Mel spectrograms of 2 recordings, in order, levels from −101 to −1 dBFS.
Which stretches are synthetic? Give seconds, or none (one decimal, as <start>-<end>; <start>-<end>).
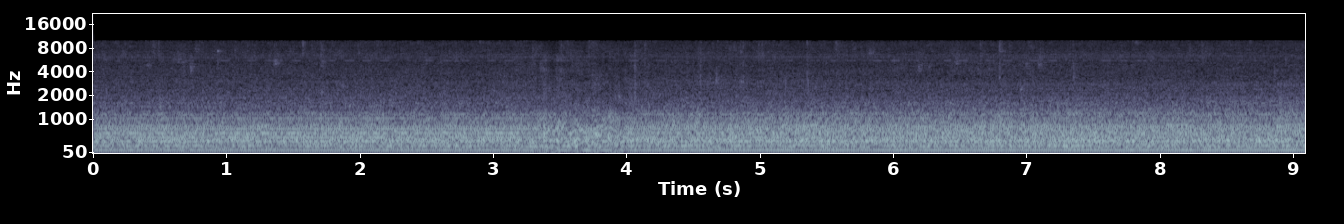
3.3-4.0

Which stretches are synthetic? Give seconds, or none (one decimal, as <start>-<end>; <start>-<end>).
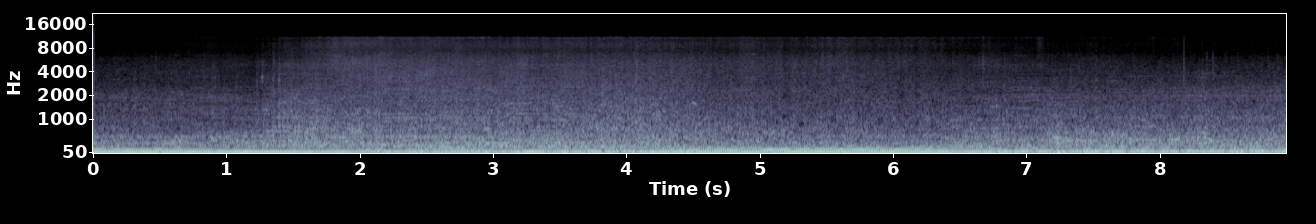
0.5-3.7; 6.4-7.4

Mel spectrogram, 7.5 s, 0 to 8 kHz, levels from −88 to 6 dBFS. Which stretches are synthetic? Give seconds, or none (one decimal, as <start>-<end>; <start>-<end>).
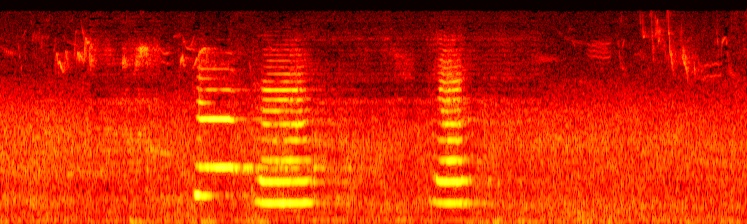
0.9-1.6; 2.9-5.4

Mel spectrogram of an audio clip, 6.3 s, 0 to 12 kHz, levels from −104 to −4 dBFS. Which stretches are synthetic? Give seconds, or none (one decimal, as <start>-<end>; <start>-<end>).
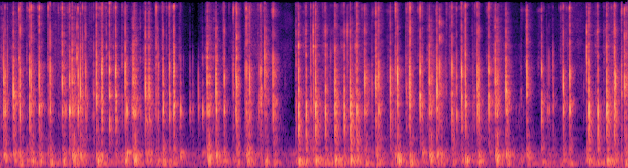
3.2-5.2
